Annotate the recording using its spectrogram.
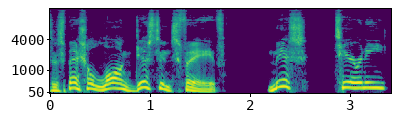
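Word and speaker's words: Teariney: I did not mispronounce, but it is spelled differently than what you might be thinking. Tyranny, T-E-A-R, as in a tear. Tear, I-N-E-Y, Tyranny.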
